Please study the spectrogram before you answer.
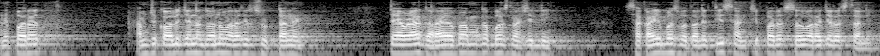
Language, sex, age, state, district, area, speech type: Goan Konkani, male, 45-60, Goa, Bardez, rural, spontaneous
